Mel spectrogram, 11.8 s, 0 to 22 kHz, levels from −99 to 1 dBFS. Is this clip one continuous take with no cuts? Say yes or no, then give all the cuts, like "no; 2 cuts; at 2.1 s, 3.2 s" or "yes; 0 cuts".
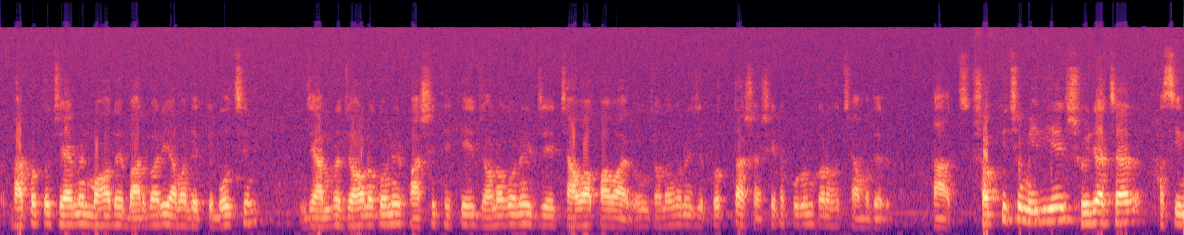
no; 1 cut; at 9.6 s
